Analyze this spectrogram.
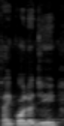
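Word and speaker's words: psychology: देता जैसे autumn hymn silent P पी इज not pronounce at the beginning of many word using the suffix size and न्यू बहुत से अल्फाज के शुरू में जिनमें साइज न्यू इस्तेमाल हो पी आवाज नहीं देता जैसे साइकोलॉजी Fino pneumonia next flat S एस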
